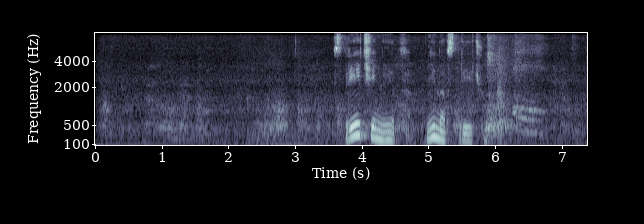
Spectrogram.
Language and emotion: Russian, sad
